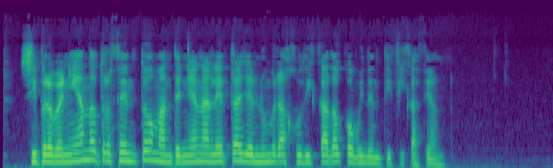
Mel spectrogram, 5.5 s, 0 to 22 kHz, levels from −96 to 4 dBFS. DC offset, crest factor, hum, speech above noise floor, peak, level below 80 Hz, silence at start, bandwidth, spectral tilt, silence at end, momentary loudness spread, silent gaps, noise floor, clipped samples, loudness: under 0.1%; 18 dB; none; 43 dB; -4 dBFS; -54 dBFS; 0.2 s; 9.8 kHz; -5 dB/octave; 1.1 s; 11 LU; none; -64 dBFS; under 0.1%; -21 LUFS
